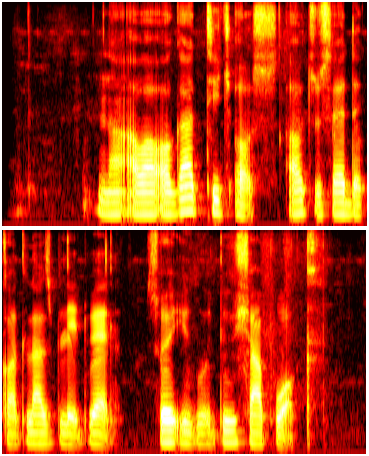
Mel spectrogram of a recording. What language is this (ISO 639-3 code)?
pcm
